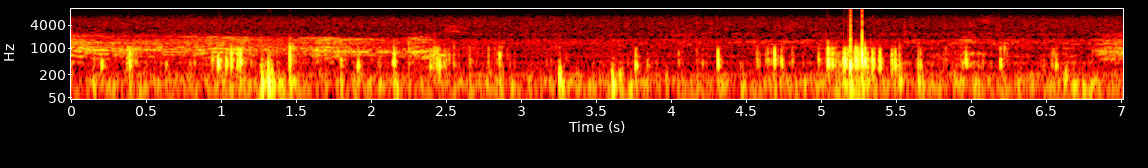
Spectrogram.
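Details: Gurgling, bubbling stomach-growl rumbles with short pops over a low steady background, from a heartbeat-and-stomach-growl relaxation recording: ordinary bowel sounds.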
